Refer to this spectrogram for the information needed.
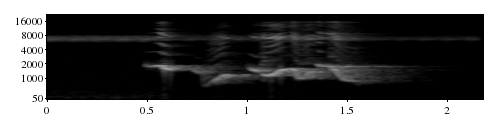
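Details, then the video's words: Black-naped oriole song: one loud, fluty whistled phrase of slurred notes rising and falling, lasting just over a second, over a steady high insect-like hiss. "KICAUAN BURUNG KEPODANG"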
